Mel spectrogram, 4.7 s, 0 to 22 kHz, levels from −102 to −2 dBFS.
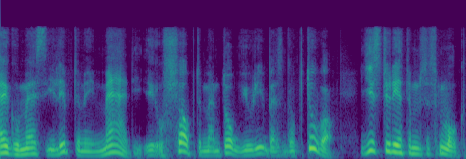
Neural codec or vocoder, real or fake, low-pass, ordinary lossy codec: codec, 16 kHz in and 24 kHz out, 0.9 kbps, LongCat-Audio-Codec, fine tuned four codebook decoder; fake; 10.8 kHz; MP3, 96 kbps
